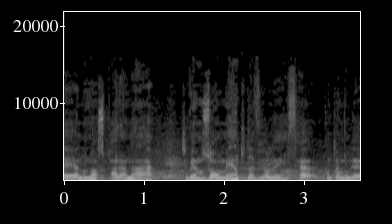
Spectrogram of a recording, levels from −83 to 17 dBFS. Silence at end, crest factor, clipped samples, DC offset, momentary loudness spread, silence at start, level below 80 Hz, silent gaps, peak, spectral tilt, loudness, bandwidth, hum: 0 s; 16 dB; under 0.1%; under 0.1%; 7 LU; 0 s; -62 dBFS; none; -12 dBFS; -5.5 dB/octave; -28 LUFS; 16 kHz; none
